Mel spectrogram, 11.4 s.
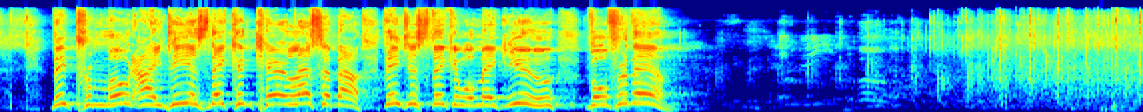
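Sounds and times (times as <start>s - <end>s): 
speech: 0.5s - 6.8s
audience clapping: 7.0s - 11.4s.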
